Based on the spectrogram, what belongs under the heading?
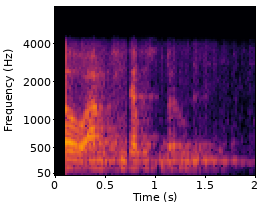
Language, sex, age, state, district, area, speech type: Bodo, male, 18-30, Assam, Chirang, rural, conversation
